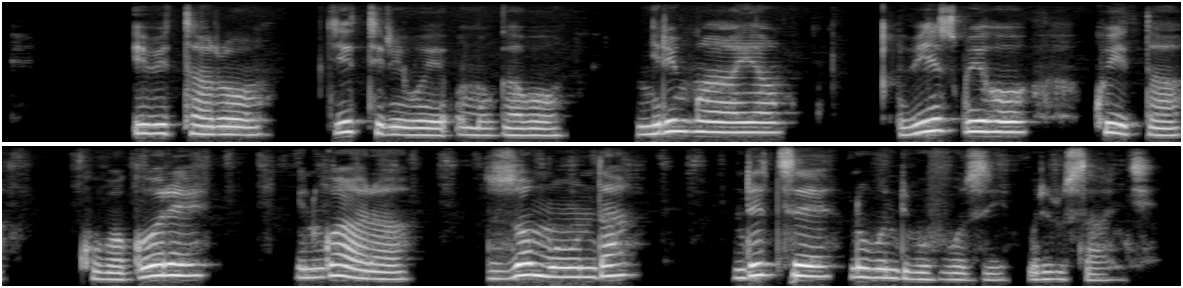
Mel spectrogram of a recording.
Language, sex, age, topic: Kinyarwanda, female, 25-35, health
